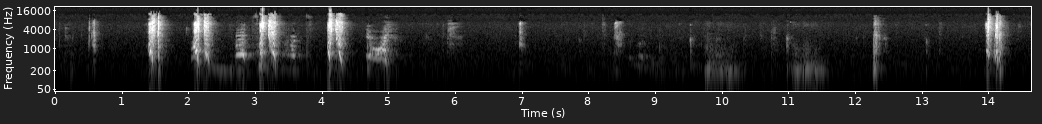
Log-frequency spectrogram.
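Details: Pet cat sneezing repeatedly without stopping; a burst of five sharp, hissy sneezes in the first five seconds, then a few fainter snorts and soft human voices, ending with one more loud sneeze.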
